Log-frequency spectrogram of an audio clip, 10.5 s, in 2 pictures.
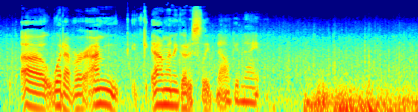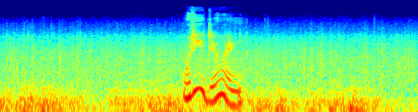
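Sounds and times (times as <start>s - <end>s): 
rain: 0.0s - 10.4s
speech: 0.2s - 4.0s, 7.5s - 8.4s
thunder: 3.8s - 10.4s.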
